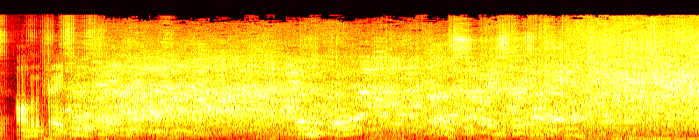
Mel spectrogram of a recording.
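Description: A studio audience laughs loudly.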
